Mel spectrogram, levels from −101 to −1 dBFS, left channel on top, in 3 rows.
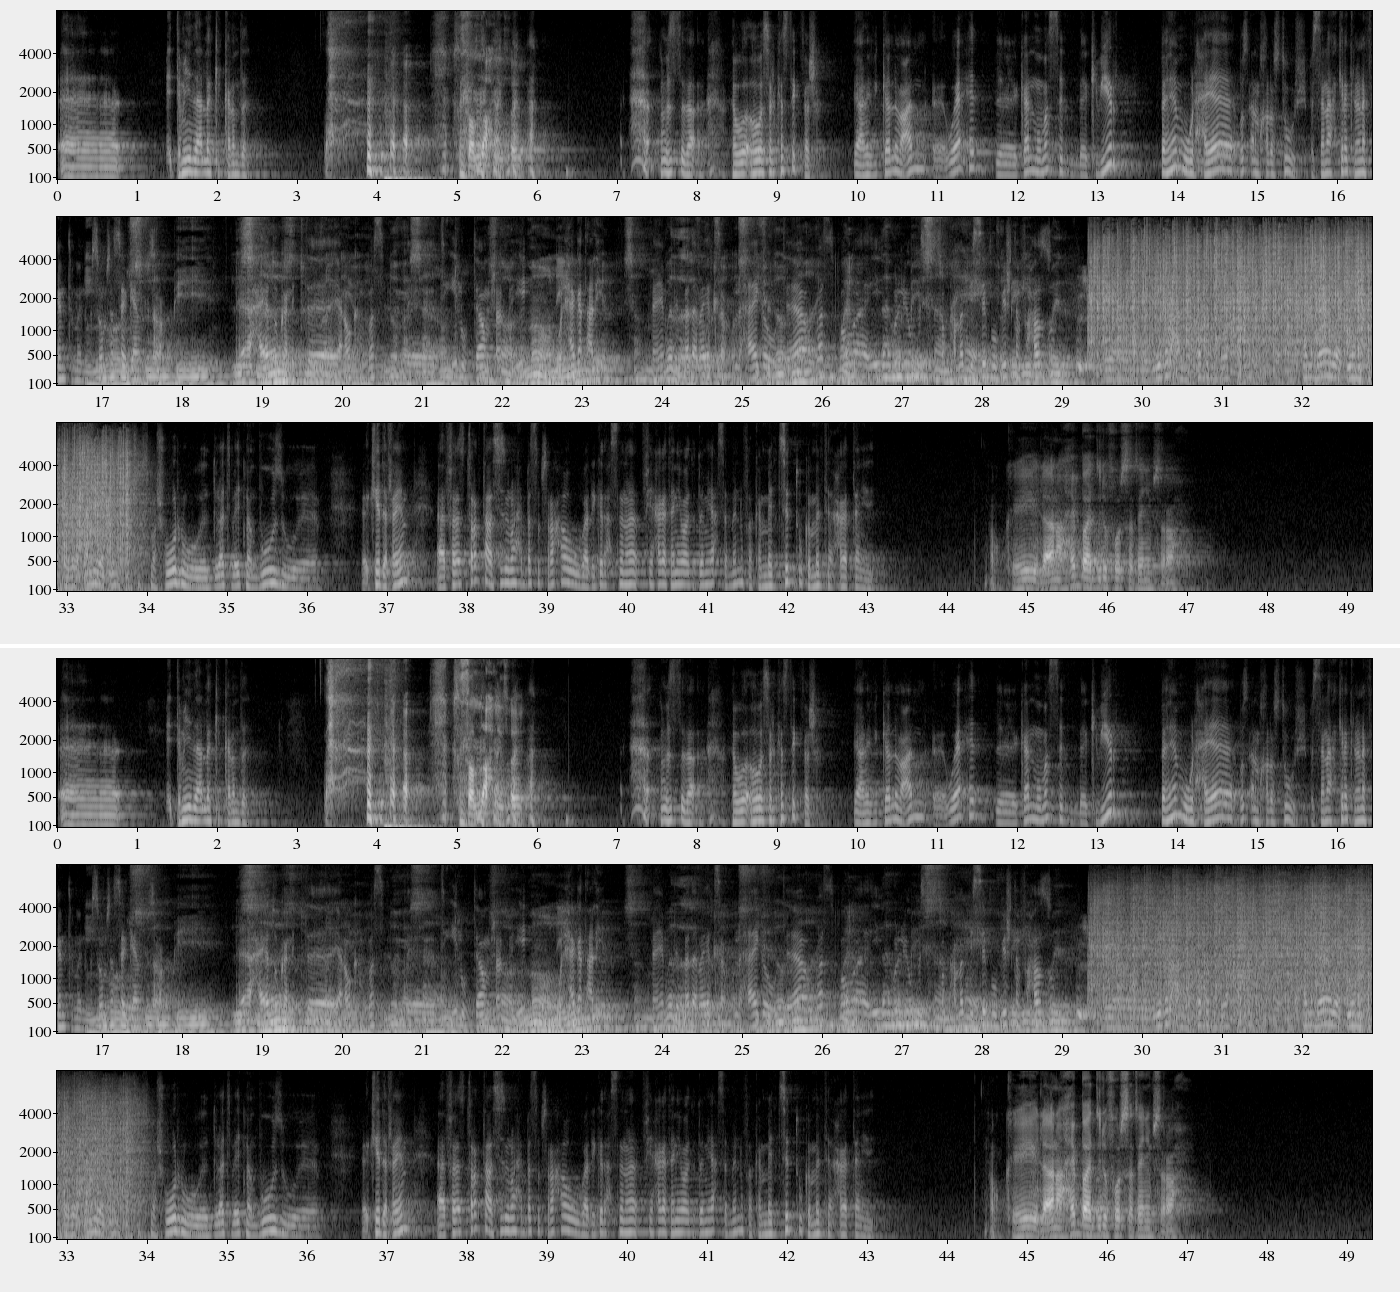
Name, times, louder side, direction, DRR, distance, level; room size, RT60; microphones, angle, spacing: voice 1, 0.0-0.8 1.4-2.4 5.0-5.5 5.9-6.0 7.2-9.5 10.0-13.2 13.8-17.8 18.7-23.3 23.9-28.9 29.4-36.1 36.7-43.1, left 1 dB, 15° left, 0.7 m, -40 dB
voice 2, 3.3-5.8 44.5-47.0, right 3 dB, 55° right, 1.1 m, -34 dB
sound 1, 16.8-33.8, left 1 dB, 40° left, 2.7 m, -36 dB
23.0 x 14.5 x 9.9 m
head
